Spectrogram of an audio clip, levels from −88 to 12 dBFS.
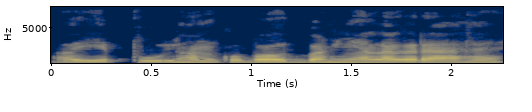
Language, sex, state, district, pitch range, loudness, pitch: Hindi, female, Uttar Pradesh, Deoria, 185-195 Hz, -15 LUFS, 185 Hz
